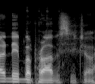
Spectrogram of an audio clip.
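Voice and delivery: normal talking voice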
